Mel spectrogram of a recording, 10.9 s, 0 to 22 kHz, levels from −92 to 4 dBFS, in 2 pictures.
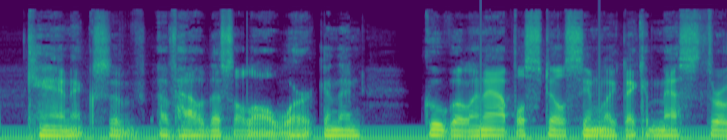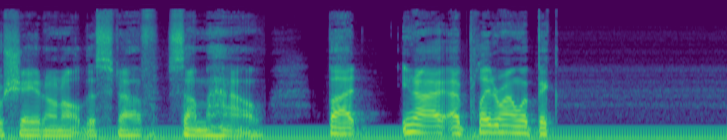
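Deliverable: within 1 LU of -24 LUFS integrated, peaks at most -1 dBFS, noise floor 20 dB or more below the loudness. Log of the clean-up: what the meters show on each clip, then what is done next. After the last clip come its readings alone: dropouts 3; longest dropout 5.6 ms; hum 50 Hz; highest harmonic 250 Hz; hum level -29 dBFS; loudness -20.5 LUFS; peak level -5.5 dBFS; loudness target -24.0 LUFS
-> interpolate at 3.60/4.49/8.15 s, 5.6 ms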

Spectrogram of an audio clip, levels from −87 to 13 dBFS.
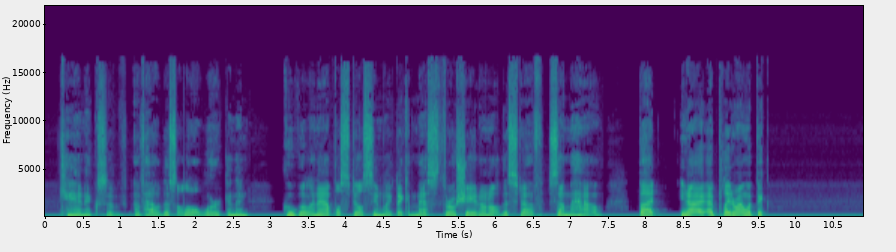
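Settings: dropouts 0; hum 50 Hz; highest harmonic 250 Hz; hum level -29 dBFS
-> de-hum 50 Hz, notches 5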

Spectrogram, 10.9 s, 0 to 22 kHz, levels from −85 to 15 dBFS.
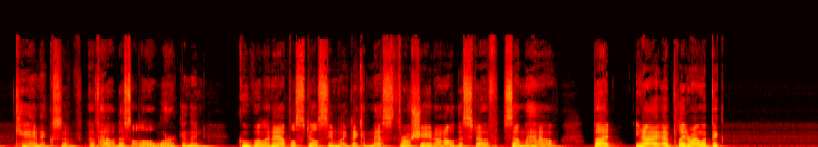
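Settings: hum not found; loudness -21.5 LUFS; peak level -5.0 dBFS; loudness target -24.0 LUFS
-> trim -2.5 dB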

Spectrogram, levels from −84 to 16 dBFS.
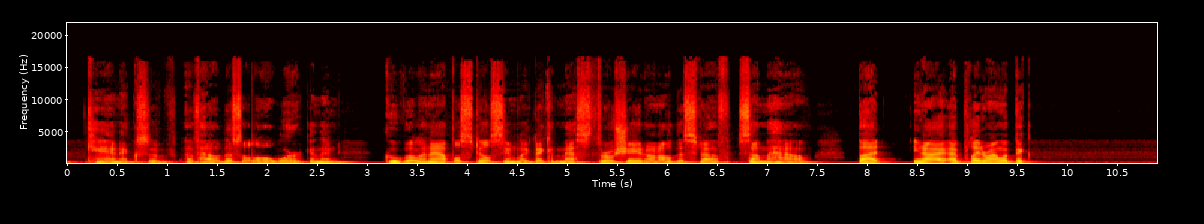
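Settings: loudness -24.0 LUFS; peak level -7.5 dBFS; noise floor -52 dBFS

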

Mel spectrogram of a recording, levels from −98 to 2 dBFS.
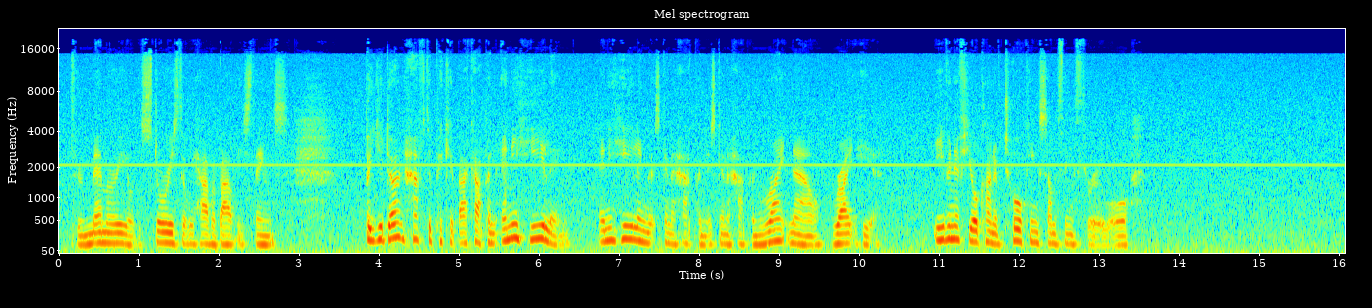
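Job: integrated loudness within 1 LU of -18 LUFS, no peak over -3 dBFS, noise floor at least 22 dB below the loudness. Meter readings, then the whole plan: steady tone 2.1 kHz; tone level -40 dBFS; noise floor -38 dBFS; noise floor target -45 dBFS; loudness -23.0 LUFS; peak level -5.0 dBFS; loudness target -18.0 LUFS
-> band-stop 2.1 kHz, Q 30; noise print and reduce 7 dB; trim +5 dB; peak limiter -3 dBFS

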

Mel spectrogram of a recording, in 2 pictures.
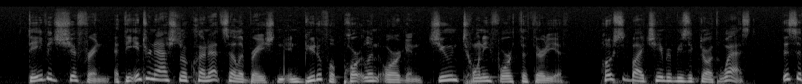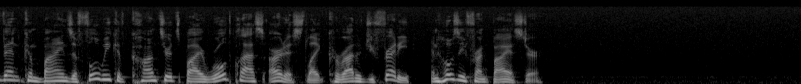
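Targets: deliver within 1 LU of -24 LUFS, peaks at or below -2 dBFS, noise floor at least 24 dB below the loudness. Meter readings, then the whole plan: dropouts 4; longest dropout 1.3 ms; noise floor -52 dBFS; noise floor target -57 dBFS; loudness -32.5 LUFS; peak level -18.5 dBFS; loudness target -24.0 LUFS
-> interpolate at 2.84/6.17/10.09/12.34 s, 1.3 ms; noise reduction 6 dB, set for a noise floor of -52 dBFS; trim +8.5 dB

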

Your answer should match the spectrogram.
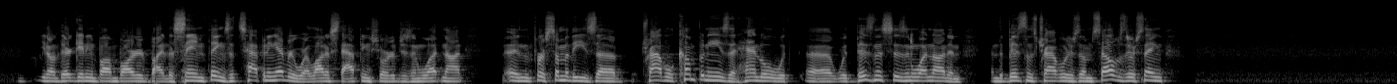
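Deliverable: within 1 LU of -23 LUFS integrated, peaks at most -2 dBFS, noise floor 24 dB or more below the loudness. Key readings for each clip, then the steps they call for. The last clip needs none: clipped samples 0.6%; clipping level -20.0 dBFS; dropouts 1; longest dropout 15 ms; loudness -29.5 LUFS; peak level -20.0 dBFS; loudness target -23.0 LUFS
-> clip repair -20 dBFS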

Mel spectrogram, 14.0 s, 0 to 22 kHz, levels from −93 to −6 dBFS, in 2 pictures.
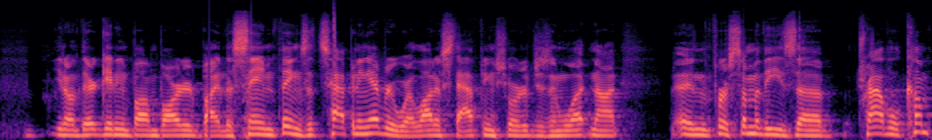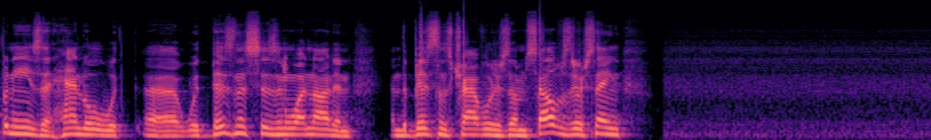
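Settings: clipped samples 0.0%; dropouts 1; longest dropout 15 ms
-> interpolate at 1.55 s, 15 ms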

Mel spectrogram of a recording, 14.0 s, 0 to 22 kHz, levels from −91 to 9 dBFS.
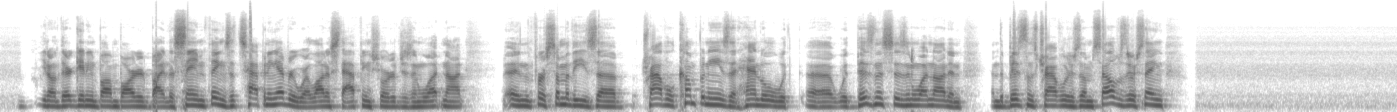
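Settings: dropouts 0; loudness -29.0 LUFS; peak level -11.0 dBFS; loudness target -23.0 LUFS
-> trim +6 dB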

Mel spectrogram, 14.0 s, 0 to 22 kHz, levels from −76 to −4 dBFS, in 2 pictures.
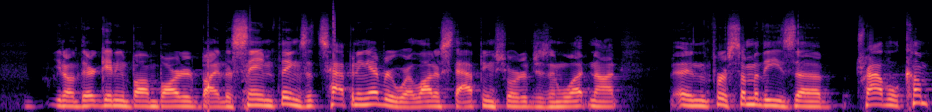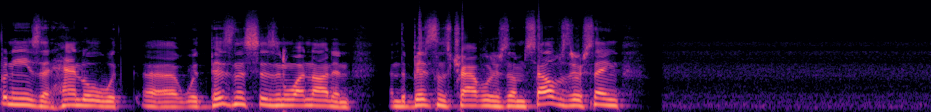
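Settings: loudness -23.0 LUFS; peak level -5.0 dBFS; noise floor -55 dBFS

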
